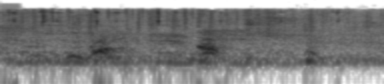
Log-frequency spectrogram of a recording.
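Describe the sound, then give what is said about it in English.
A dog at a dog park gives two or three short, whiny barks spaced about a second apart, set against a steady outdoor background hiss, not very loud. “There's a woman chastising her dog for stealing another dog's toy.”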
